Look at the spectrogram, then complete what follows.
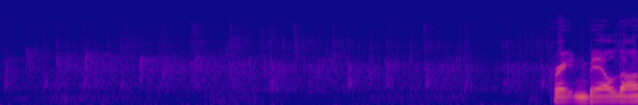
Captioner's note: audience applauds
